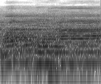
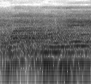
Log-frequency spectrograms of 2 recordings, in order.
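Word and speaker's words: والضحى: Kayak model sering kita dengar wadduha dibaca dengan wadduhe. Itu qiraat samaan saja dan nggak masalah.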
